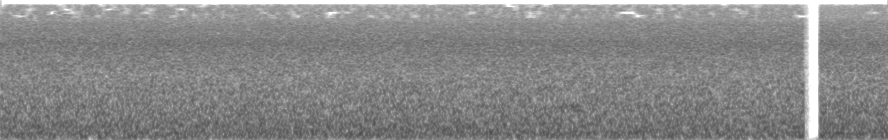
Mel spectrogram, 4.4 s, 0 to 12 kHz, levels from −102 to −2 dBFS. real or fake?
real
